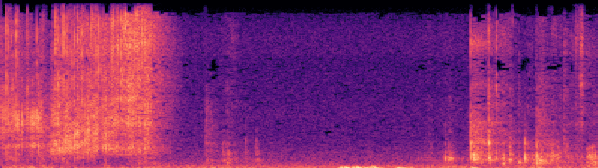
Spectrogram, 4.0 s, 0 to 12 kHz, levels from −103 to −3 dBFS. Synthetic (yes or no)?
no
